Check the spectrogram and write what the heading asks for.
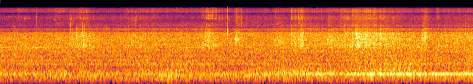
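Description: Street traffic noise with a steady hum from a subway train on the elevated bridge, growing louder near the end as the train comes closer.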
